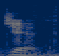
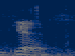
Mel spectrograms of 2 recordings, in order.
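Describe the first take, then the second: First: The word starts with a J sound. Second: The word starts with a hard G sound.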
